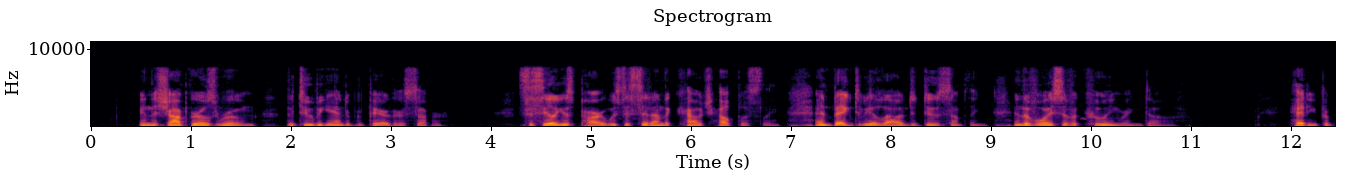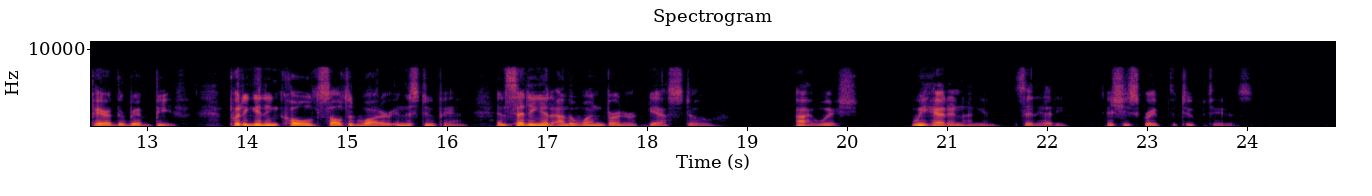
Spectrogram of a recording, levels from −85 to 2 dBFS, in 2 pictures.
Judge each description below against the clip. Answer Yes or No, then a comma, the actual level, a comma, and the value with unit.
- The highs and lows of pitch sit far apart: Yes, wide, 6.7 semitones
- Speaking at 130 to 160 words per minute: No, average, 180 wpm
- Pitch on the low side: Yes, low, 110 Hz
